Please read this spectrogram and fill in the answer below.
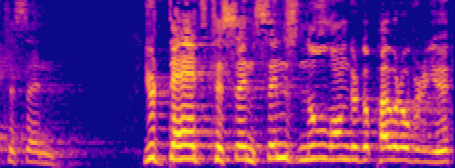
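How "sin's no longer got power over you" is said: normal talking voice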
